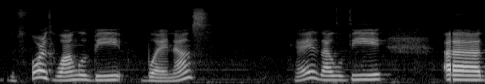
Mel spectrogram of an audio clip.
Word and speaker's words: Buenas: this one is that you tend to um like pronounce the E and the a a little bit longer so it will sound something like Buenas okay Buenas and that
